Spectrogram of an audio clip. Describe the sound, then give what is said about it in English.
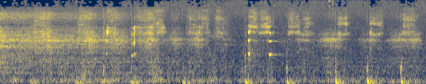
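Pen scratching across paper while someone writes notes, a faint, continuous rubbing texture broken by small, quick strokes. “Maybe I'll write these down. This is the wrong pen.”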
